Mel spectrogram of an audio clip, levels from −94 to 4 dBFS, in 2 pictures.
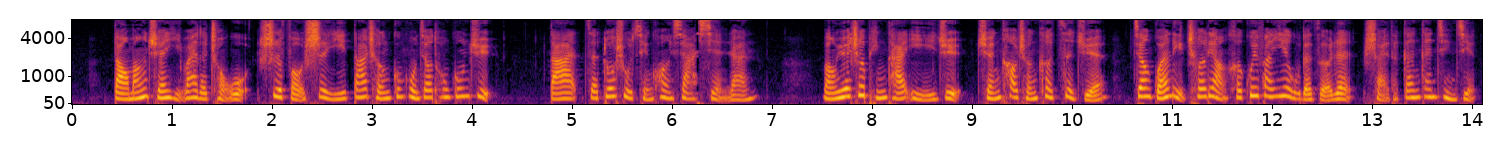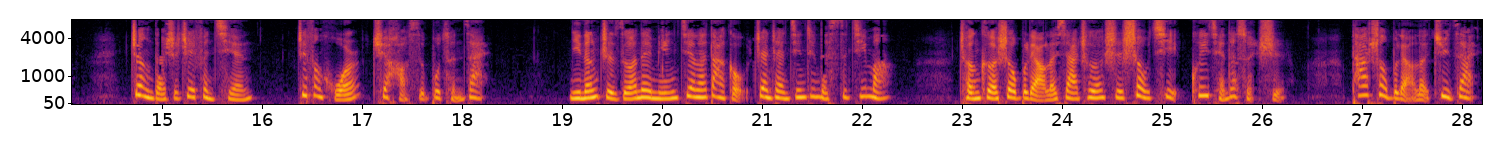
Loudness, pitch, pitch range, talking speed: -17 LUFS, 235 Hz, 205-265 Hz, 255 characters per minute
